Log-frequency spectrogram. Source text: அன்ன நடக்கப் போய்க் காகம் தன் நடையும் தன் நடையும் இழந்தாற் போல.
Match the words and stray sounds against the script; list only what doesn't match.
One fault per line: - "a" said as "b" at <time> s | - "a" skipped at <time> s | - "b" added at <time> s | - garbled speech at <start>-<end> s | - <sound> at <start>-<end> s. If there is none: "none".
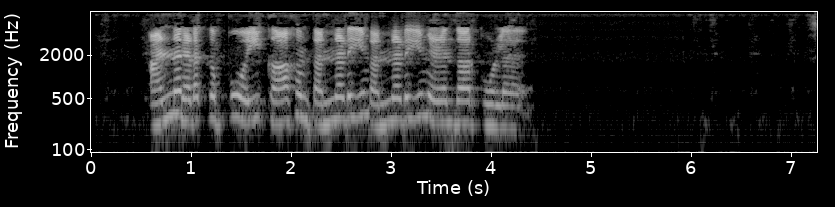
none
